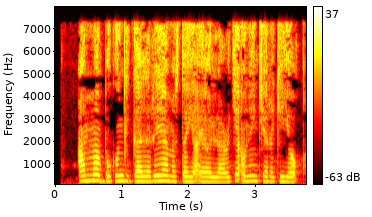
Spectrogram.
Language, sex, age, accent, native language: Uzbek, female, under 19, Qashqadaryo, Uzbek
